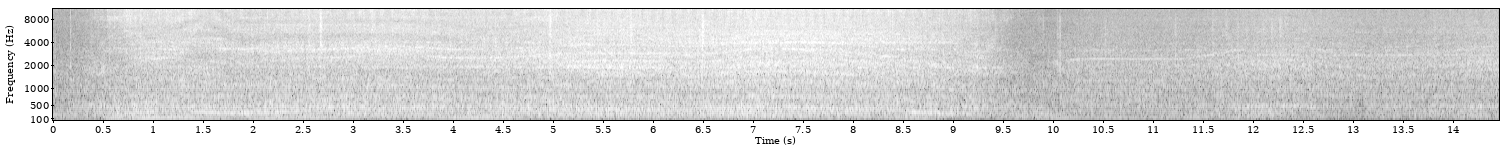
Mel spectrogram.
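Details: 2010 BMW M3 V8, fully warm after over an hour of driving, recorded from bottom of engine: quick, fairly even ticking about four a second at certain rpm, as if something loose inside; cause unconfirmed.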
